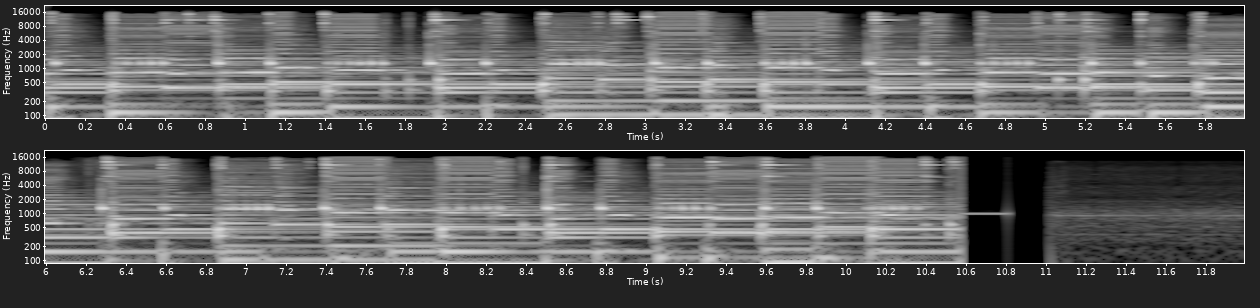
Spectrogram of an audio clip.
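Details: Bright, jingly children's music with glockenspiel-like notes plays steadily, then cuts to a short tone and near silence.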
